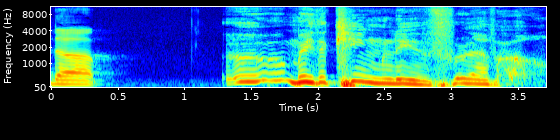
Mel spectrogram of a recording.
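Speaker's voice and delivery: put-on sucking-up voice. Retelling how the tattletales addressed the king, in a mock sucking-up voice. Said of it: "I just imagine them talking like that".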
